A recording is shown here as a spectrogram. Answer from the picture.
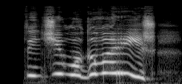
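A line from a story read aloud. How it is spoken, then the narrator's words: Shouting. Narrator (Russian): закричала Несмеяна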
